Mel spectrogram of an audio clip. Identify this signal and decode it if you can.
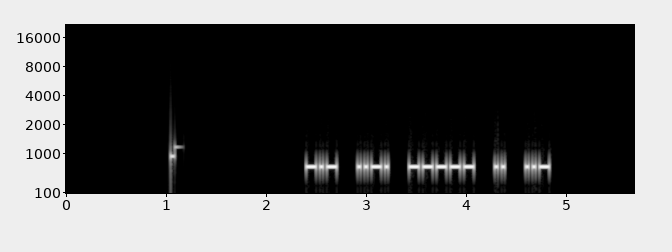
Morse code, heard as a keyed tone, about 36 wpm, spaced as for 25 wpm, 700 Hz. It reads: KF0IU
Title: USA Call Signs - 5 Characters - 2x Character Spacing - 35wpm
